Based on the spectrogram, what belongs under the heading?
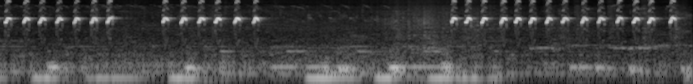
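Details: Olive-backed tailorbird in fighting mode, its song used as a trapping lure: bursts of piercing, rising chip notes repeated rapidly, a gap of about two seconds mid-clip, then a long unbroken series, a soft low hum underneath.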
